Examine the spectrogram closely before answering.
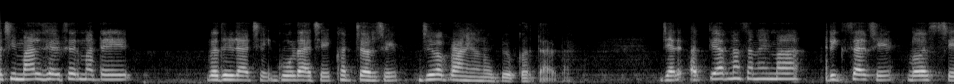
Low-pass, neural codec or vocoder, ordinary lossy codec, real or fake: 7.2 kHz; codec, 24 kHz, 1 kbps, SNAC; Opus, 16 kbps; fake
